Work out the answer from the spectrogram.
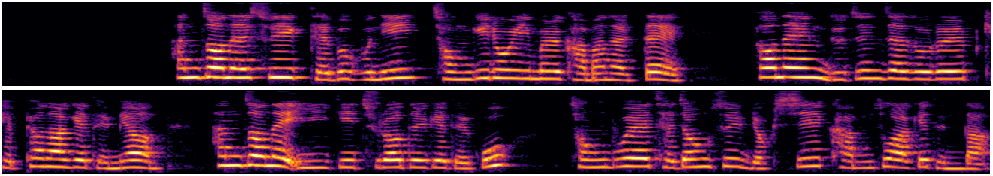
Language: Korean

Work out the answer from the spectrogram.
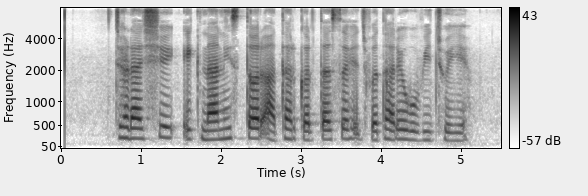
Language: Gujarati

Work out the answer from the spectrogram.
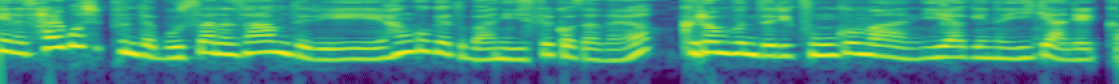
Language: Korean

